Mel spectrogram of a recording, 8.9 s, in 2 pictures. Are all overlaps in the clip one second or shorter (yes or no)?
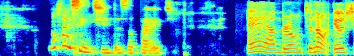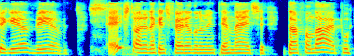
yes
